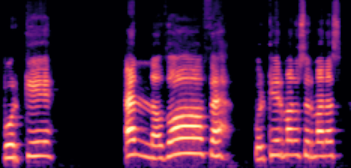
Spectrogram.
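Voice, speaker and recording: A woman's voice: high voice, takes it slowly, bright, forceful tone. A woman teaching a language class, explaining patiently, repeating each point and asking her students questions. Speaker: Arabic teacher.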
